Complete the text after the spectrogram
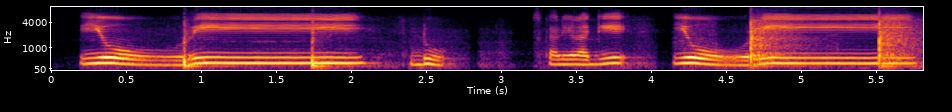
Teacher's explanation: Yang mana yang dibaca panjang? Ada huruf ya mati. Sebelumnya huruf ro berharakat kasrah. Yang dibaca panjang adalah ri-nya. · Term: mad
